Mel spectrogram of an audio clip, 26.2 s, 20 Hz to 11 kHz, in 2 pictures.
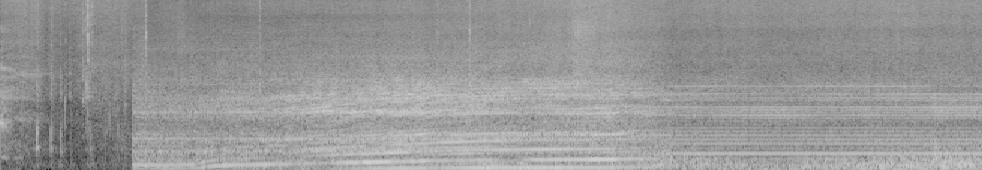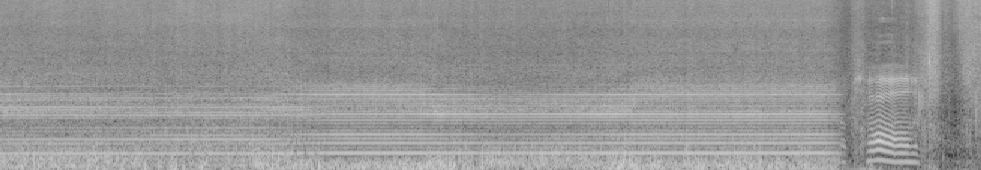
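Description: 90 hp Evinrude E-TEC two-stroke outboard pushing an aluminium fishing boat. It comes in suddenly about two seconds in and accelerates, its pitch rising for several seconds. It then runs steadily at planing speed and drops away near the end as the boat slows.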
